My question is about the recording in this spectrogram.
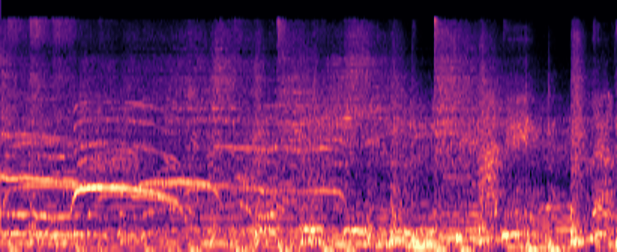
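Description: Live country band playing loud, with electric guitar and drums under a male singer's voice, long held notes in the first few seconds.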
